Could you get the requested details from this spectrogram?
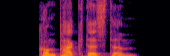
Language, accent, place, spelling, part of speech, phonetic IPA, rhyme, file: German, Germany, Berlin, kompaktestem, adjective, [kɔmˈpaktəstəm], -aktəstəm, De-kompaktestem.ogg
- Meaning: strong dative masculine/neuter singular superlative degree of kompakt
